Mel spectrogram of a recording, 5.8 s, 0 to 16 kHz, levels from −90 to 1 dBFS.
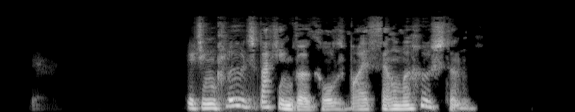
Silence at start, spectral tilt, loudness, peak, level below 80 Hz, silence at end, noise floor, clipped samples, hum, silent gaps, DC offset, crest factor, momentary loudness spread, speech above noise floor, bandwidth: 1.85 s; -6.5 dB/octave; -21 LUFS; -4 dBFS; -50 dBFS; 1 s; under -90 dBFS; under 0.1%; none; none; under 0.1%; 18 dB; 9 LU; over 70 dB; 9.2 kHz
